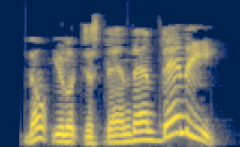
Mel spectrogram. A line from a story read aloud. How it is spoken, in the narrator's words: Dickie Cable cried merrily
